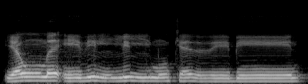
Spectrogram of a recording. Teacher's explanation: وقوله سبحانه وتعالى في نفس الآية يومئذ للمكذبين إدغام من غير غنة لأنه أتى بعده حرف اللام واللام من حروف الإدغام بغير غنة.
